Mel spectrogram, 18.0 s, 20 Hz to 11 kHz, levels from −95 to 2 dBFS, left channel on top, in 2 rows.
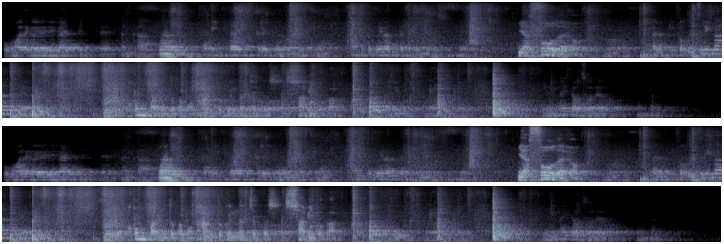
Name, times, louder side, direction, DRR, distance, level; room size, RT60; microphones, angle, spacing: voice 1, 0.0-1.9 2.5-5.9 7.5-9.6 10.8-11.0 12.0-12.7 13.6-14.8 15.7-16.7 16.9-17.1, left 2 dB, 55° left, 3 dB, 0.7 m, -47 dB
sound 1, 1.7-15.9, equal, 10° right, 0.5 m, -45 dB
voice 2, 1.9-2.3 6.4-7.2 10.3-13.2, right 4 dB, 70° right, 10 dB, 0.3 m, -37 dB
4.9 x 2.4 x 3.5 m, 1.1 s
head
